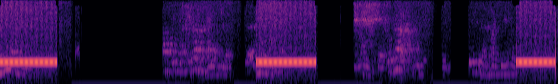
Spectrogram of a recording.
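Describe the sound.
A telephone ringback tone sounds while the caller waits for a company operator. It comes as three steady, single-pitched bursts about five seconds apart, with a recorded voice speaking in the gaps between them.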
